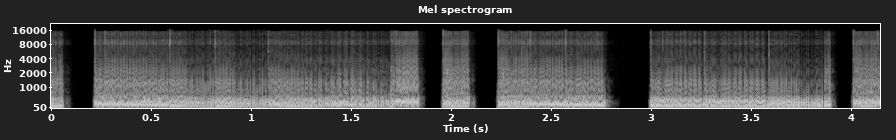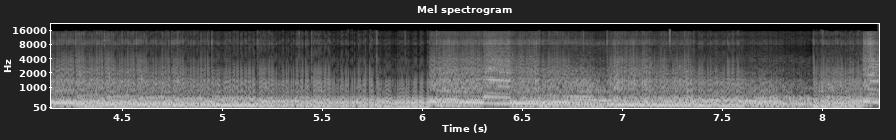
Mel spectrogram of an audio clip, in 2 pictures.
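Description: Chopped, pitch-shifted sound clips edited into a Sparta-style remix with no backing beat. Repeated falling-pitch glides are stuttered by abrupt cuts to silence several times in the first four seconds, then run on unbroken to the end.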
